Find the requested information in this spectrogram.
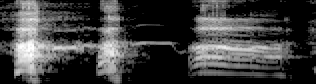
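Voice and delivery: breathy wicked laugh; gloating crocodile laugh. Acted. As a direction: cackle with glee.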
